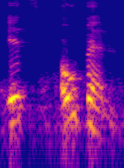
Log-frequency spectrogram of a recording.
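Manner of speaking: usual speaking voice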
